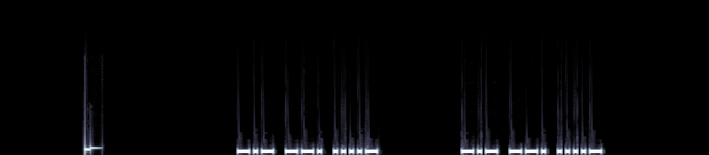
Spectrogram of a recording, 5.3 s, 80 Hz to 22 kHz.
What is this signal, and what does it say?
Morse code, heard as a keyed tone, about 40 wpm, 700 Hz. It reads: KG4 KG4
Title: USA Call Sign Prefixes - Repeated 2x - 40wpm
